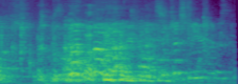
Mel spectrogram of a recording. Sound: people laugh

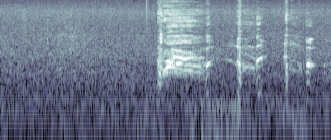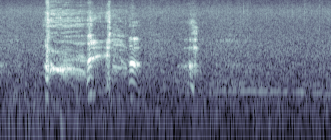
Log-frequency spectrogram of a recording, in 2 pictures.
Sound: unbridled coughing

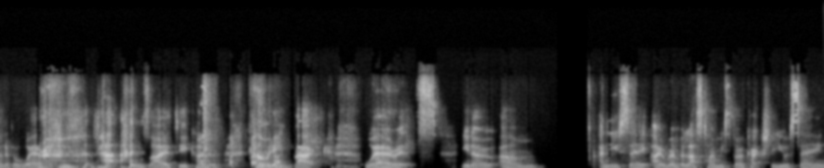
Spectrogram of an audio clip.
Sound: laughing

